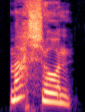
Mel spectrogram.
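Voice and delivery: ordinary delivery

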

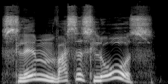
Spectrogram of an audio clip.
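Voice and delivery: high, drawn-out call over a comm; metallic comm voice. A narrator's reading. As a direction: voice a boy hailing a friend, high and slow. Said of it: "erklang die metallische Stimme".

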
